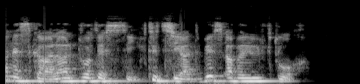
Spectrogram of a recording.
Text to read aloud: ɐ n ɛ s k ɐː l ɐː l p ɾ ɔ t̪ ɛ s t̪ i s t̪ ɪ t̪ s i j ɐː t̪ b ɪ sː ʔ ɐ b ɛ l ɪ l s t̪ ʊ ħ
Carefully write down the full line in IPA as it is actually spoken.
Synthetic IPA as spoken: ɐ n ɛ s k ɐː l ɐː l p ɾ ɔ t̪ ɛ s t̪ i f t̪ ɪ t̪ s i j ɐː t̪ b ɪ sː ʔ ɐ b ɛ l ɪ l f t̪ ʊː ħ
